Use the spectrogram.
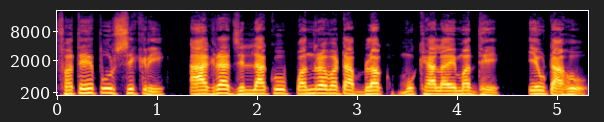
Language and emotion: Nepali, neutral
